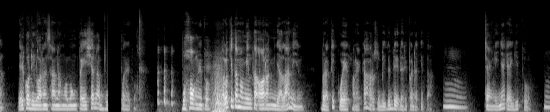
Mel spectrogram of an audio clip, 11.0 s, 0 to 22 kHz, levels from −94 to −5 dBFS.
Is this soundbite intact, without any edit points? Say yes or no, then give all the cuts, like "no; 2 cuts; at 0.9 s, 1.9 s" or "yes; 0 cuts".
no; 1 cut; at 4.3 s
